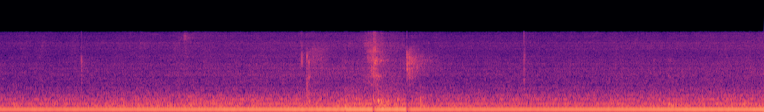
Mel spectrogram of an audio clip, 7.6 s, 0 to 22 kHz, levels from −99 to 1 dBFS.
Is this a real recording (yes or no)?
no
